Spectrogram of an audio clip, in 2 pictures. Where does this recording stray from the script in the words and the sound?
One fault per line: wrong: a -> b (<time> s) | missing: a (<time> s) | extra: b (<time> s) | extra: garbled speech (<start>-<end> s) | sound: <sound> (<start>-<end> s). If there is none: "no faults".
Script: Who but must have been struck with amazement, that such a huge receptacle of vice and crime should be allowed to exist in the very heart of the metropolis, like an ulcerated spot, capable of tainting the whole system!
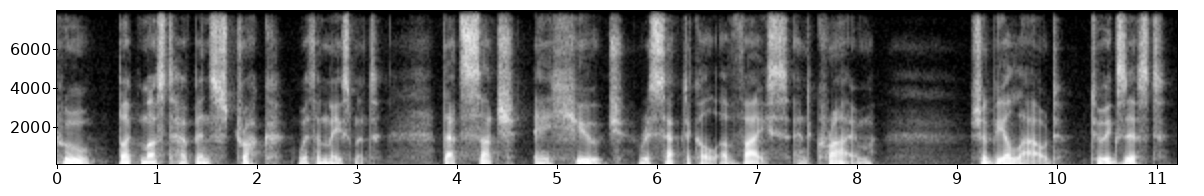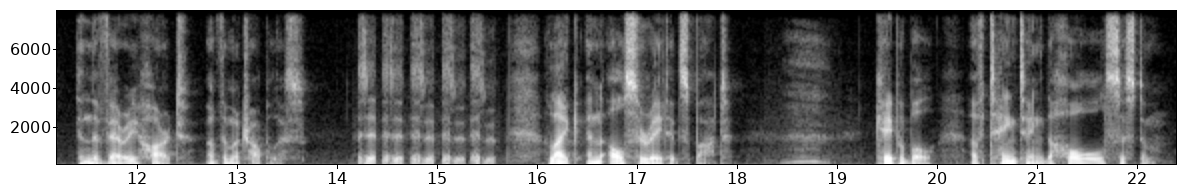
sound: laugh (14.2-15.6 s)
sound: breath (18.4-19.0 s)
